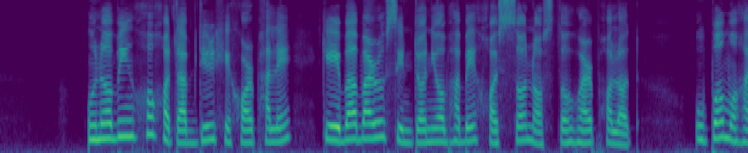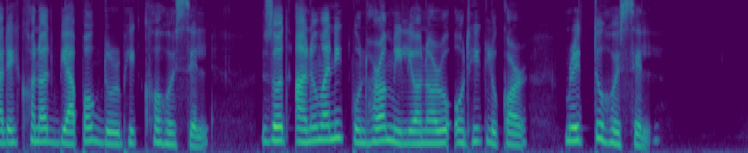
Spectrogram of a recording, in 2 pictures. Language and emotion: Assamese, neutral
